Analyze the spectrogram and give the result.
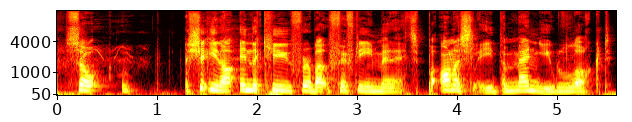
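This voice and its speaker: Lively young Welsh man telling a story. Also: high voice, moderate pace. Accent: North Welsh. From North Wales. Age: young adult. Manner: animated and sweary, acts out quoted voices with gestures. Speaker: podcast co-host. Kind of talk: casual storytelling chat. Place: living room with brick fireplace. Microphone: desk mic on boom arm.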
